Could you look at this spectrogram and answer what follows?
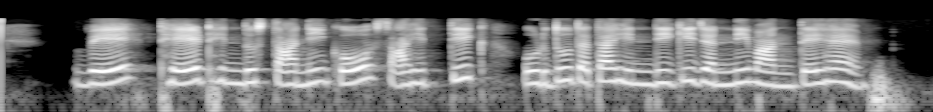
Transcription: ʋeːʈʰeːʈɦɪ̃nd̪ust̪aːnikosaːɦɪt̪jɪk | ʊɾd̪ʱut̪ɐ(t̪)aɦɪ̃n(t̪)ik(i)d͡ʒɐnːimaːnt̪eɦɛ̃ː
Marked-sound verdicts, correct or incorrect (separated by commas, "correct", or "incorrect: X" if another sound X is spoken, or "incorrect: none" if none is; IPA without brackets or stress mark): incorrect: t̪ʰ, incorrect: d̪, correct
